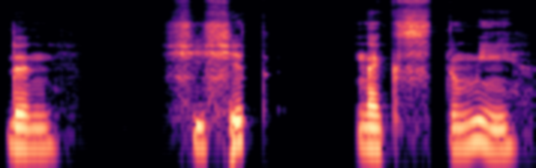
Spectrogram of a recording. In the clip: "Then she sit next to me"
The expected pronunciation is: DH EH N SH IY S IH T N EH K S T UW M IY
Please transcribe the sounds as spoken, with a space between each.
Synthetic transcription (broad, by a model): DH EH N SH IY SH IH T N EH K S T UW M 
